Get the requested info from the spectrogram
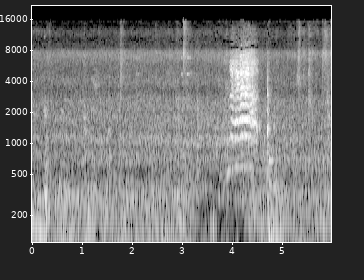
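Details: On a West Bengal farm of hybrid goats, a single quavering bleat rises midway through, heard over steady low rumbling and background noise.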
